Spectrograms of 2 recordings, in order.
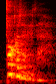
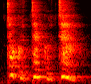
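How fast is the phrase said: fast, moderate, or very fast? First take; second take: fast; moderate. First: The phrase is said at a faster pace. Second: The phrase is said at a moderate pace.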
